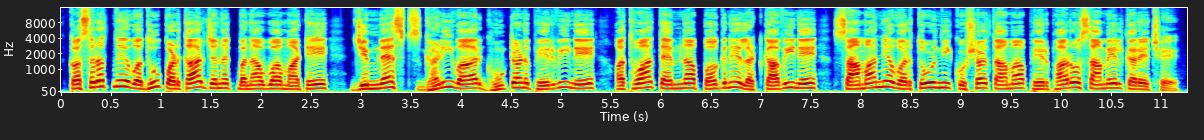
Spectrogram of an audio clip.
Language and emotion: Gujarati, neutral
